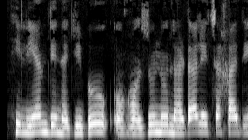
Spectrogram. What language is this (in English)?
Pashto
